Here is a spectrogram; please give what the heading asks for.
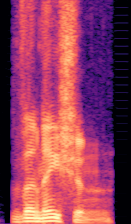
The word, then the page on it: vernation: British English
